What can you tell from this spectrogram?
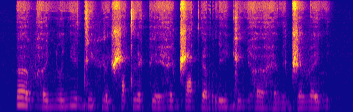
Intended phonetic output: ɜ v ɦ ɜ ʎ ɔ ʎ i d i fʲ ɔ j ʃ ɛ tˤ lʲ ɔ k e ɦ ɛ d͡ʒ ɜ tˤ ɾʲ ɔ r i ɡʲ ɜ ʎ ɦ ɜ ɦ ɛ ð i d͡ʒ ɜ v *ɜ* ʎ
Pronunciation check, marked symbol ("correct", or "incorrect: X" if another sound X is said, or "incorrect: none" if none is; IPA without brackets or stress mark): incorrect: ɛ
